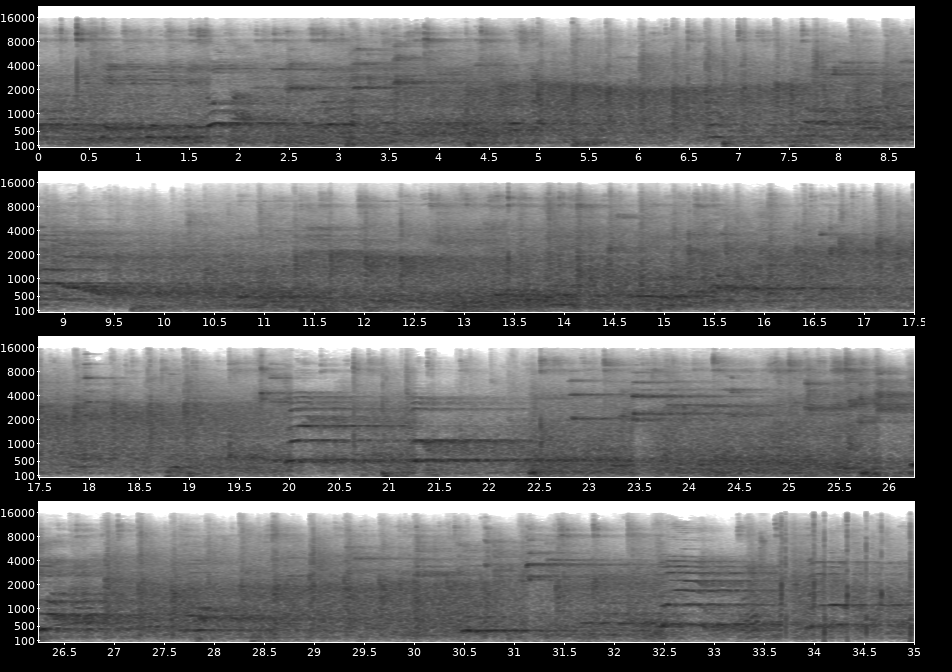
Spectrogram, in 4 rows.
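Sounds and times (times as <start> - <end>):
chatter in echoing hall: 0.0 - 35.0.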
